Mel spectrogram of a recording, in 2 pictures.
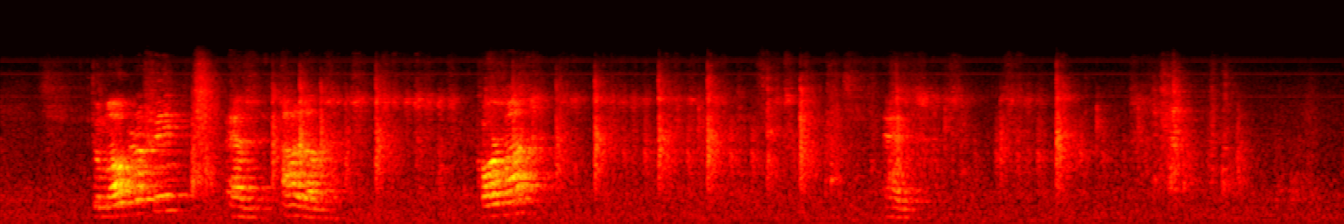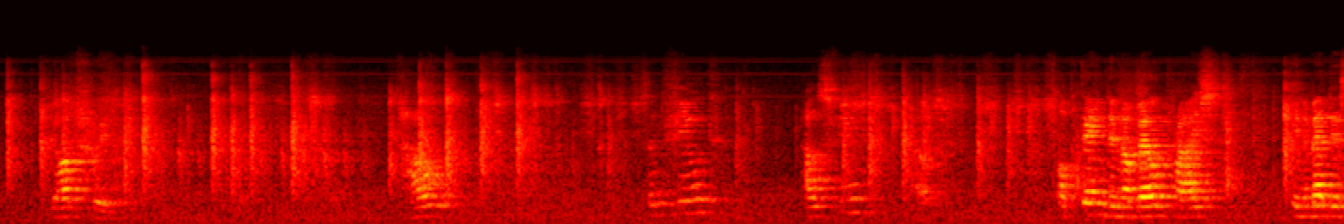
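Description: An elderly man speaks calmly, pausing often.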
